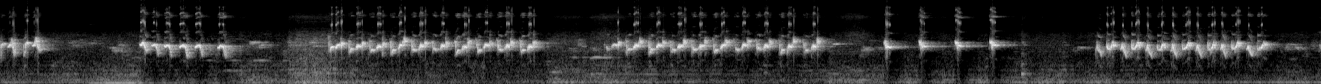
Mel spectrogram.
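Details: Sooty-headed bulbul female calling the male, in breeding mood, used as a lure: repeated loud bursts of rapid, bubbly chattering chirps separated by brief pauses, with a few single sharp notes between.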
